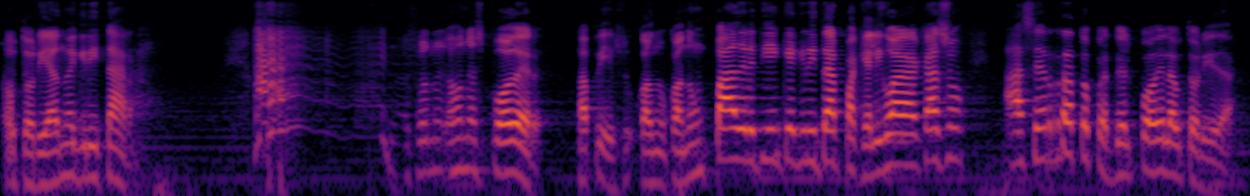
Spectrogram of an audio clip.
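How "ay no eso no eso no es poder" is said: high falsetto "Ay" mocking a weak parent; squeaky mocking whine. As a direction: parody a powerless shouting parent.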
